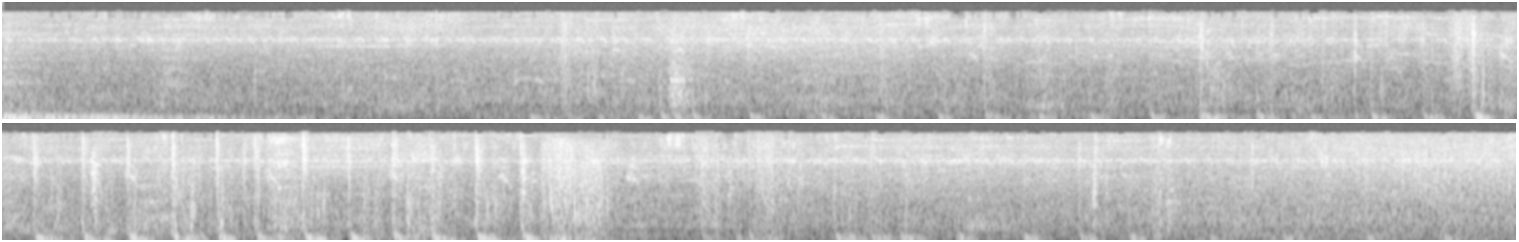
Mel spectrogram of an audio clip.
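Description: Heavy footsteps crunch on gravel and dirt at a steady pace.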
